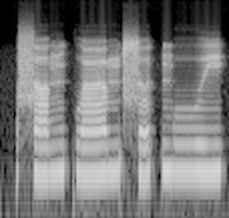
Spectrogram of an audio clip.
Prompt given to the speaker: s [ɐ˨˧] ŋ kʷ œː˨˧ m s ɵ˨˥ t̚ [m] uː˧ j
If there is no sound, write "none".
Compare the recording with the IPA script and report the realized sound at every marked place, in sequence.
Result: ɐ˨˧, m

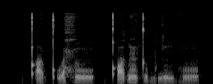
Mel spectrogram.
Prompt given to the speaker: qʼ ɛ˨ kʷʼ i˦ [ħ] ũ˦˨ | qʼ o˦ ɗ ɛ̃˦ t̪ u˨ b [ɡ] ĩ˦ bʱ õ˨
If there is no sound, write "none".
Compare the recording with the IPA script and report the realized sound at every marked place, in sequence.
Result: ħ, ɡ

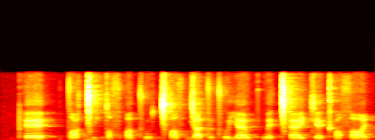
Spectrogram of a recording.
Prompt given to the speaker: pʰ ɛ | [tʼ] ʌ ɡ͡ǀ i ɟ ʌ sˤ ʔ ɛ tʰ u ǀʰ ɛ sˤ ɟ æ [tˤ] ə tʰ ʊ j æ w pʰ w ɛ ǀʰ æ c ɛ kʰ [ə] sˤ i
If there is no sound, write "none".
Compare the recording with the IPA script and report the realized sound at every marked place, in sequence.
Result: tˤ, t, ʌ

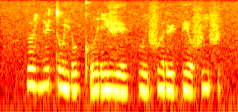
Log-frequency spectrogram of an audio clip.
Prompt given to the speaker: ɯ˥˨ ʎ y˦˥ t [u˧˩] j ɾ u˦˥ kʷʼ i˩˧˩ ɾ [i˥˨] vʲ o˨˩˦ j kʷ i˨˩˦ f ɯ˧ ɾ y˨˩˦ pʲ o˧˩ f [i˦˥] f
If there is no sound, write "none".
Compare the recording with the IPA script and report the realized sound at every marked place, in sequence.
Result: u˧˩, i˥˨, i˥˨

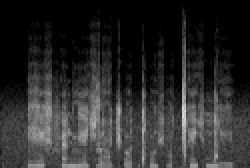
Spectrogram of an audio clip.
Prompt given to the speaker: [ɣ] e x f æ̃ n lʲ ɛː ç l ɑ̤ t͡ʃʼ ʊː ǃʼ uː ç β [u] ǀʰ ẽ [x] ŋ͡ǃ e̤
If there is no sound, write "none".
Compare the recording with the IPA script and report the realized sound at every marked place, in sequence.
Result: ɣ, ʊ, ç

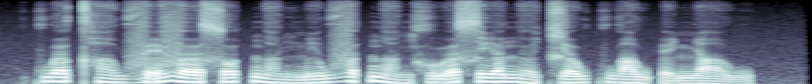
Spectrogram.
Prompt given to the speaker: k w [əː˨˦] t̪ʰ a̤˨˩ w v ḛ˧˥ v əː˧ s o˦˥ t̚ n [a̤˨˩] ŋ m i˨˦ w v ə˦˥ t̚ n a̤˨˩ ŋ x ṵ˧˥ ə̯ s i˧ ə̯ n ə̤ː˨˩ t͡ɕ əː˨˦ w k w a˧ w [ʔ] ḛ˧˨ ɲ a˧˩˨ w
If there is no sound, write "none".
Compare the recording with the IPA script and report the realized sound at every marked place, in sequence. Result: əː˨˦, a̤˨˩, ʔ

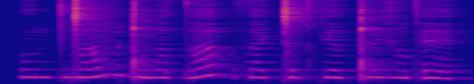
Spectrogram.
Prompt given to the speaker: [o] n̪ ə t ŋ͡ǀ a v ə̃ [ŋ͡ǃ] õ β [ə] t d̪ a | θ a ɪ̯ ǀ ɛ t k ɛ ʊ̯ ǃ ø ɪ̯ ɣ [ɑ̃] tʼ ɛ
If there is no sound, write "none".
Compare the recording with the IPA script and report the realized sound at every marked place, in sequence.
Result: o, ŋ͡ǃ, a, ɑ̃

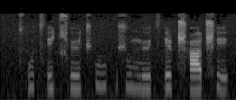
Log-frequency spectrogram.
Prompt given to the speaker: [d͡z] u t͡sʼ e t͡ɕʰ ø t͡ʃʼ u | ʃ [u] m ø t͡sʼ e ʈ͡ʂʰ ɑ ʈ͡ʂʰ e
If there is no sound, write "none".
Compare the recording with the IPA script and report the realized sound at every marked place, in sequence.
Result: t͡sʼ, u

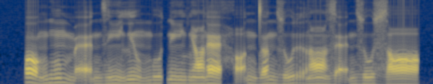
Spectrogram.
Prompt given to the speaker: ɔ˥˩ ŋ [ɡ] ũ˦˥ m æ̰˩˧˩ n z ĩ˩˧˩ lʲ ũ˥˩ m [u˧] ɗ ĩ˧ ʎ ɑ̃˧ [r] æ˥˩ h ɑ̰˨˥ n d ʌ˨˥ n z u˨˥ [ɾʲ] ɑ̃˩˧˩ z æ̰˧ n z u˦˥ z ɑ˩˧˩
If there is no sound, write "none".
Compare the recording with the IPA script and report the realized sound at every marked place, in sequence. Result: ɡ, u˧, ɾ, r

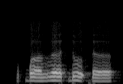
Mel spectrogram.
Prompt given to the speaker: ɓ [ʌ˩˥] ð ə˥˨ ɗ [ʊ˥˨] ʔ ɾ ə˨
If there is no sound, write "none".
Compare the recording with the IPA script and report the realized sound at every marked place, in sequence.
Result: ʌ˨, ʊ˥˨

